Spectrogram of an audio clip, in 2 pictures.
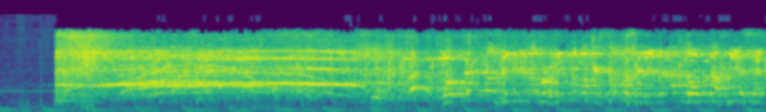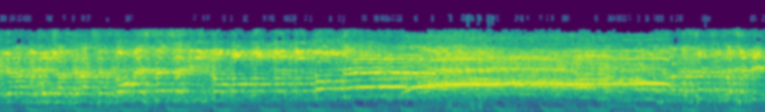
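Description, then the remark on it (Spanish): A large crowd cheers and screams loudly at a concert, many voices whooping together in a sustained roar that swells again near the end, applauding a vocalist and his tropical music group as they close the event. “que arrancó los aplausos de la noche.”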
